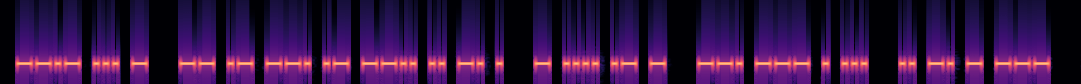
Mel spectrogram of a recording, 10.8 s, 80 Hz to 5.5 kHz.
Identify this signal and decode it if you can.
Morse code, heard as a keyed tone, about 25 wpm, 600 Hz. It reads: QST MAGAZINE THAT GOES INTO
